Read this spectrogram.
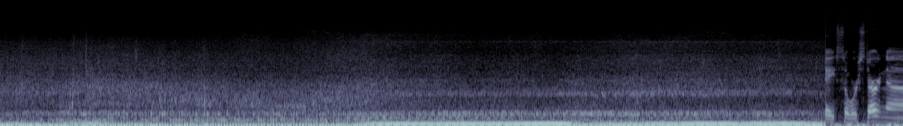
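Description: A vehicle engine rumbles steadily while driving over a rough trail.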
